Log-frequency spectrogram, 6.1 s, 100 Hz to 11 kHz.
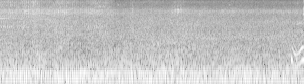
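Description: Steady ride noise from a Honda Click 150i scooter moving through traffic on a wet road: a low rumble of wind on the camera's microphone, with the scooter's engine and tyre noise beneath it.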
